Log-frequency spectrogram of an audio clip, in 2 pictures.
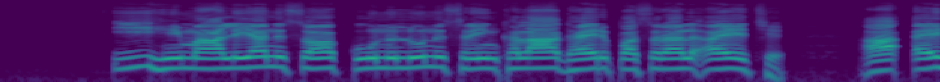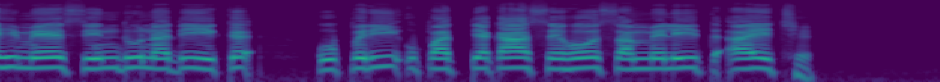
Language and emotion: Maithili, neutral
